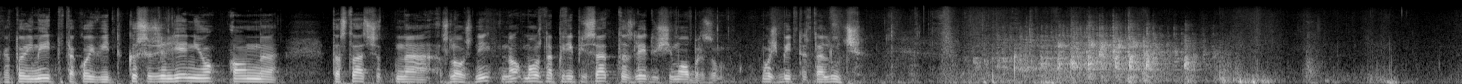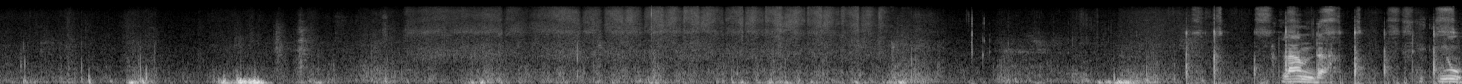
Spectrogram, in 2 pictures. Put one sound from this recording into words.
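An elderly man lectures calmly in an echoing room.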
